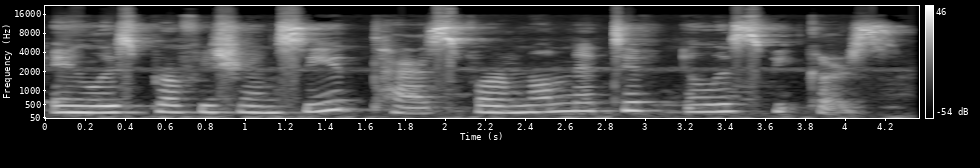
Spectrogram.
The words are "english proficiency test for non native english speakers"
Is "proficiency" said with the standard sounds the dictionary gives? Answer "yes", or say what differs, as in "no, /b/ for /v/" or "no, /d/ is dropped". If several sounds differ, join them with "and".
yes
